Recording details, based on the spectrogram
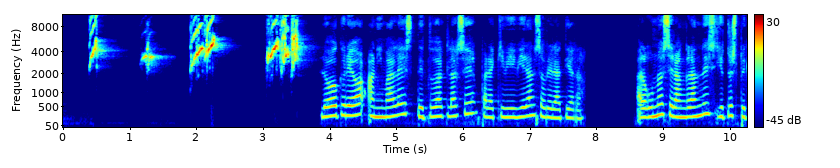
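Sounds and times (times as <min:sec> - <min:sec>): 
high-pitched bird chirps: 0:00.4 - 0:03.9
speech: 0:03.9 - 0:07.9, 0:08.6 - 0:10.2.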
